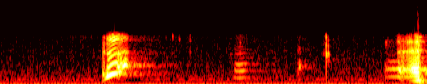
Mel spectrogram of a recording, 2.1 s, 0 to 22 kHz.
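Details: 4-month-old baby boy with hiccups, seemingly amused by them: two sharp, abrupt voiced gulps about 1.5 seconds apart, faint background noise; hiccups.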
